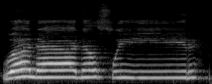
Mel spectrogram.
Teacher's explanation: മദ്ദക്ഷരത്തിൽ നമ്മൾ സുക്കൂനായിട്ടാണല്ലോ പരിഗണിക്കുക. അപ്പോൾ റോക്ക് സുക്കൂന്, മുന്നേ സുക്കൂന്, അതിൻ്റെ മുന്നേ ഉള്ള അക്ഷരത്തിന് കെസ്റ വന്നാൽ നമ്മൾ റോയിനെ ലൈറ്റ് ആക്കിയിട്ടാണ് വഖഫ് ചെയ്യുക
